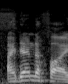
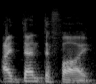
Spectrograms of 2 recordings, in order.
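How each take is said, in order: First: The middle t sound is dropped. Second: The middle t sound is clearly pronounced. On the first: "you should not pronounce your T's" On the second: "not identify"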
